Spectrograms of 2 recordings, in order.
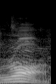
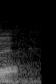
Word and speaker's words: Roar: How do you pronounce it? – That was Roar. Perfect. – That was perfect. – Roar. – Yeah. – Not Excellent. – Raw. – No. – R-O-A-R. – R-O-A-R. – Okay. R-O-A-R.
